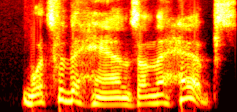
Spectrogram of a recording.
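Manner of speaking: normal talking voice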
